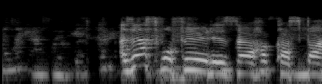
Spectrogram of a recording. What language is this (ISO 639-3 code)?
eng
